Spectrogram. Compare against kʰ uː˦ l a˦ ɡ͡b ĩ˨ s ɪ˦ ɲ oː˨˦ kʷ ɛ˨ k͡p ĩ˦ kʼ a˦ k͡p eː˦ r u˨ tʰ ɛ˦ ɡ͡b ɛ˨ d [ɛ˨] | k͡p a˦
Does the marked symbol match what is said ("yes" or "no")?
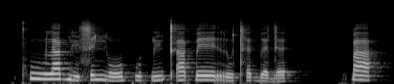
no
